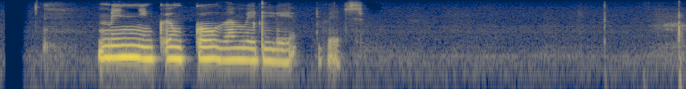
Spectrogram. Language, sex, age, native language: Icelandic, female, 7, Icelandic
